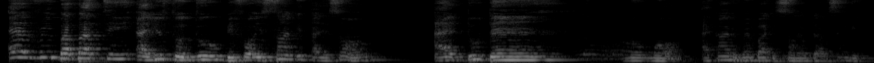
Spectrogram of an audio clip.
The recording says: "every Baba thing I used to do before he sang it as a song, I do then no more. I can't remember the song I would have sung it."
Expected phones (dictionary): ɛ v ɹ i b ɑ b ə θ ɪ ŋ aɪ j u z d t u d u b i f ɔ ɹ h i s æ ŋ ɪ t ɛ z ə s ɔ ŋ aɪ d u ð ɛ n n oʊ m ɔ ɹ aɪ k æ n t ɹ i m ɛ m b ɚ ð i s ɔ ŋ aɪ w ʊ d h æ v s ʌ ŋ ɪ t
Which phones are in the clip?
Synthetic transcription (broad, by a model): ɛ v ɹ i b ɑ b ə t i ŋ aɪ j u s t u d u b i f ɔ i s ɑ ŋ ɪ t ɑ ə s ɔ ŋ aɪ d u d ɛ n n oʊ m ɔ aɪ k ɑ n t ɹ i m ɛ m b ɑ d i s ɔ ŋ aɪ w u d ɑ s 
